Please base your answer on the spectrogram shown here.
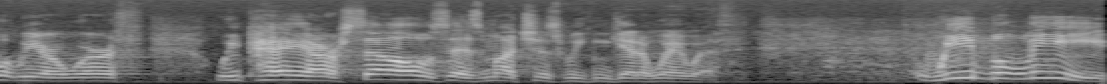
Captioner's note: laughter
